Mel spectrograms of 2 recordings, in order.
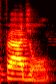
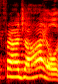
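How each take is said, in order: First: The second syllable has a weak schwa vowel. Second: The second syllable has a long i vowel. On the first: The speaker calls it right. "It's going to be fragile" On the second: The speaker calls it wrong. "it's not going to be fragile"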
